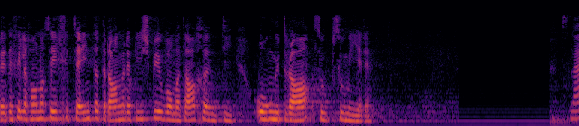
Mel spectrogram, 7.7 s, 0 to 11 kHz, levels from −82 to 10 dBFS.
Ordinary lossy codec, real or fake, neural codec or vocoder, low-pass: MP3, 48 kbps; real; none; 7.2 kHz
